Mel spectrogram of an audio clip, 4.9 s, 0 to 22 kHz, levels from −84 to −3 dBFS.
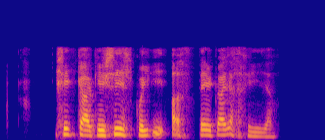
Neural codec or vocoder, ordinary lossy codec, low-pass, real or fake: codec, 16 kHz, 2 kbps, FunCodec, trained on LibriTTS, 25 frames a second; AAC, 24 kbps; 5.4 kHz; fake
